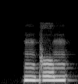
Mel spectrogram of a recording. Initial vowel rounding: rounded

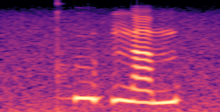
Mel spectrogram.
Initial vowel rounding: rounded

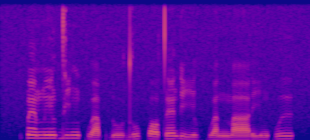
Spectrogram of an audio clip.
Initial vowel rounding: unrounded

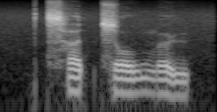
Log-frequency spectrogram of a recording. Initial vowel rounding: unrounded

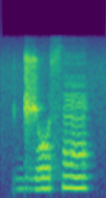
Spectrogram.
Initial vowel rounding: rounded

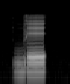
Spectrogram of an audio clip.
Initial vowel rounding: unrounded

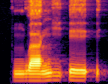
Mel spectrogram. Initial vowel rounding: unrounded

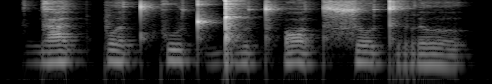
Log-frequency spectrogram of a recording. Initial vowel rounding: unrounded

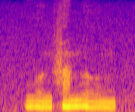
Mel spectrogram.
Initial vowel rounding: rounded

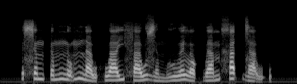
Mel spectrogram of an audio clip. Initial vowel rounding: unrounded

